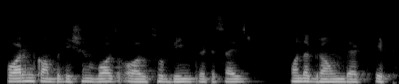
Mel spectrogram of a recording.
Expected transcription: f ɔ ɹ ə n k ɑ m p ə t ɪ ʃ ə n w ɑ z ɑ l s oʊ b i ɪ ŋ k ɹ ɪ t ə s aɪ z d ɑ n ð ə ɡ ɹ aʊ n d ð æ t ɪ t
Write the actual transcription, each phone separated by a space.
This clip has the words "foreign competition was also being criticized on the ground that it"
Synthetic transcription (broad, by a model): f ɔ ɹ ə n k ɑ m p ə t ɪ ʃ ə n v ɑ z ɑ l s oʊ b i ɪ ŋ k ɹ ɪ t ə s aɪ z d ɑ n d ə ɡ ɹ aʊ n d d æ t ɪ t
